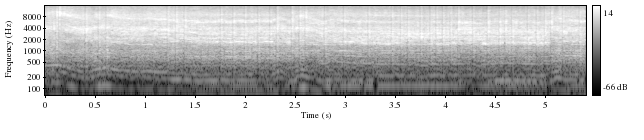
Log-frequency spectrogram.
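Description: Electric angle grinder grinding down the welded top of a steel leaf-spring pad clamped in a vise. It runs steadily under load, its pitch wavering slightly as the disc bears on the metal.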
